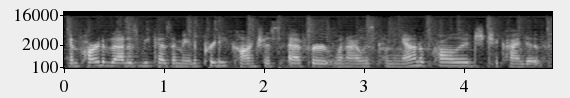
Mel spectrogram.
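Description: A woman's voice: medium pitch, fairly even intonation, quick pace, a bit bright, faint music behind. A woman from the American South leaving a reflective voice message for the show. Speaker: listener voice message.

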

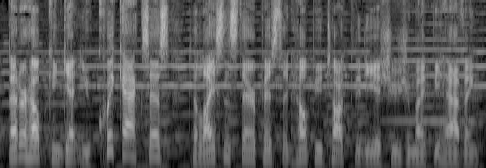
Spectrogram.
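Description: A man who makes the podcast, delivering a conversational sponsor read. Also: on the high side. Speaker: podcast creator reading a sponsor message.

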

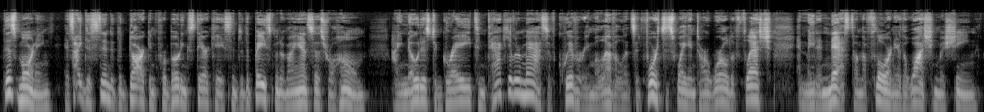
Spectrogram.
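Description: A man's voice: fairly low pitch, animated, normal speed, slightly rough. A man hosting and reading his own story aloud in a wry, mock-grave, dramatic manner.

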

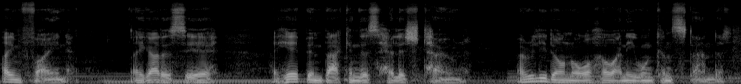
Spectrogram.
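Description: A man's voice: low voice, expressive, unhurried, darkish tone, soft background music. An actor playing a smug older ex-policeman who talks down to a younger woman. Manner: condescending. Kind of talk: audio drama acting.

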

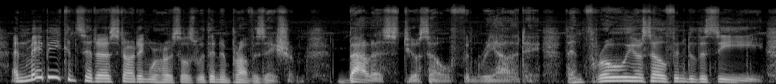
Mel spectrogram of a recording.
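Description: A man's voice: lowish voice, fairly bright tone, husky, exaggerated voice. A man playing a pompous, fussy baron and self-styled theatre critic in an audio comedy, speaking in a grandiose, theatrical way. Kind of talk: audio fiction comedy acting.

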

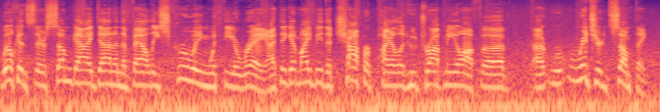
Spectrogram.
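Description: A man's voice: high-pitched, fast, bright, forceful tone, slight background noise. A man playing an irritable, foul-mouthed astrophysicist at a polar station in a naturalistic audio drama, with a blunt, sarcastic, agitated manner. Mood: urgent, insistent.

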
